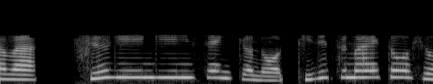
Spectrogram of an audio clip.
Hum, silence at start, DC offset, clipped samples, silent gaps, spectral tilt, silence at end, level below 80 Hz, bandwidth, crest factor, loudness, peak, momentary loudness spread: none; 0 s; under 0.1%; under 0.1%; 0.45-0.71 s, 2.32-2.36 s, 2.85-2.94 s; -9.5 dB/octave; 0 s; -68 dBFS; 4 kHz; 16 dB; -25 LUFS; -10 dBFS; 6 LU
